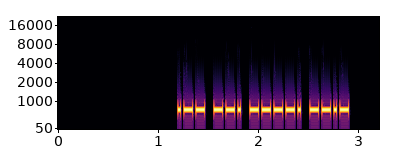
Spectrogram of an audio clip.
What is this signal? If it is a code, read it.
Morse code, heard as a keyed tone, about 40 wpm, 700 Hz. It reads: WG9Q
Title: USA Call Signs - 4 Characters - 6x Character Spacing - 40wpm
